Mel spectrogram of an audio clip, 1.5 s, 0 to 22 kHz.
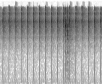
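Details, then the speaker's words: Dual Therm 315526 RV furnace ignition board on a bench tester, instant-fire single-try remote sense board, a known-good board: crisp, even spark snapping at about eleven per second with no skips; igniter sparking normally. "when I turn this board on it'll very quickly go from NC the valve and into ignition and I sense a flame off the remote terminal and it will sit here and run until such time as I"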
